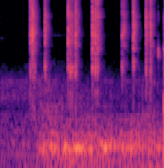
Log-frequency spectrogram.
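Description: Small metal U-shaped selector pins in a knitting machine's punch card reader clicking and rattling as they are pushed over by hand, a quick irregular run of sharp clicks starting about a third of a second in, over a faint low hum.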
